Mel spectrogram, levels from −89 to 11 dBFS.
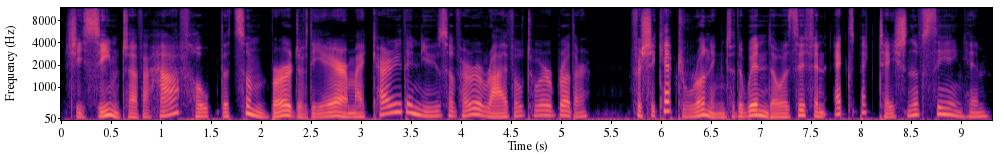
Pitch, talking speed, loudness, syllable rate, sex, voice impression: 140 Hz, 240 wpm, -21 LUFS, 5.3 syllables/s, male, masculine, adult-like, tensed, powerful, bright, clear, fluent, cool, intellectual, friendly, wild, lively, slightly kind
